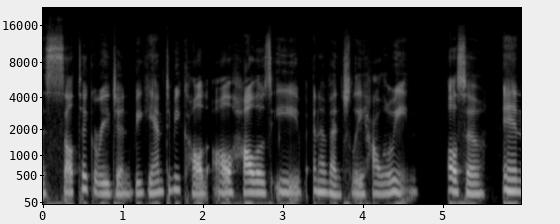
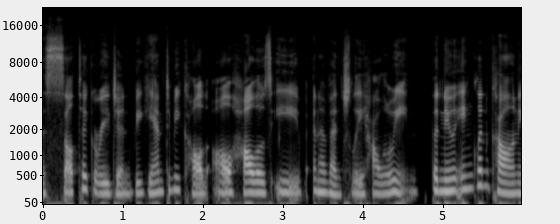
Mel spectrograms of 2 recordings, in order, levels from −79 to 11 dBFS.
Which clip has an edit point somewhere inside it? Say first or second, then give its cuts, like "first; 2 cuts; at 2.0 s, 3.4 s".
second; 1 cut; at 4.8 s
